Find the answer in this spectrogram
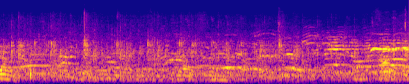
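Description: Many overlapping voices of people at a football match, talking and calling out at once, with no single clear speaker. A few sharp clicks come through, and the voices grow louder near the end.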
